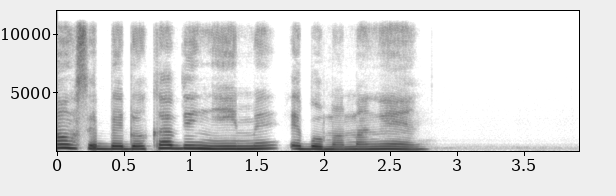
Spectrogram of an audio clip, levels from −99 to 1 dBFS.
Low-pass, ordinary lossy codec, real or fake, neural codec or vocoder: 10.8 kHz; none; fake; autoencoder, 48 kHz, 32 numbers a frame, DAC-VAE, trained on Japanese speech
